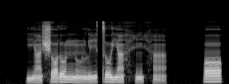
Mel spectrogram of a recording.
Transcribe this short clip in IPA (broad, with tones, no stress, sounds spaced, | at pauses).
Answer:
j ã˨ ʃ ɔ˧ ɾ o˧ n ũ˨ l i˧ t o˦ j ã˦˨ h ĩ˨ h ã˨ | ɔ˦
